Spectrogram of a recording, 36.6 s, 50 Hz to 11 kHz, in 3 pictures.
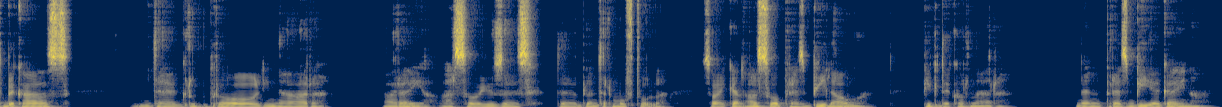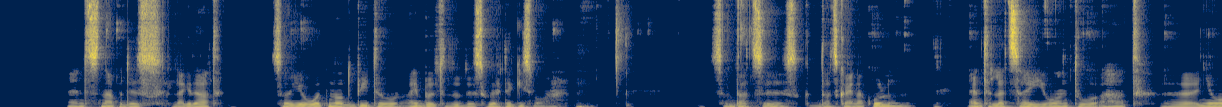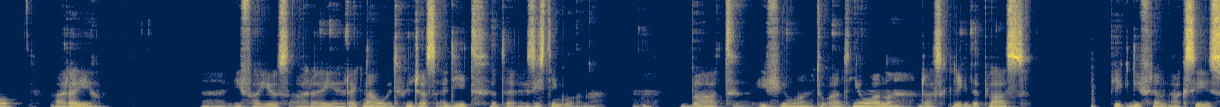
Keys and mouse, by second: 0.2 shift+middle click, 1.8 ctrl+x, 16.9-17.6 middle drag, 18.0 middle click, 18.3 x, 18.7 click, 19.1 shift+click, 20.4-20.7 shift+drag, 21.0 click, 21.5-21.9 shift+drag, 22.7 click, 23.0-23.7 drag, 24.7 ctrl+x, 30.7 ctrl+x.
